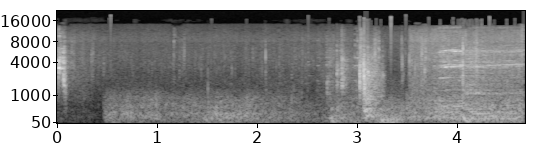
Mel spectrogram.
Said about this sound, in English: stumbles in the torrential rain up to his front door.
